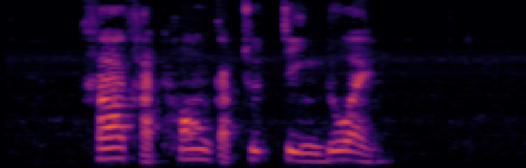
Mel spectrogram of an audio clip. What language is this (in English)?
Thai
